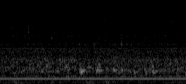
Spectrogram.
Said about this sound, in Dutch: Als je goed luistert, kan je het water ook al horen.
